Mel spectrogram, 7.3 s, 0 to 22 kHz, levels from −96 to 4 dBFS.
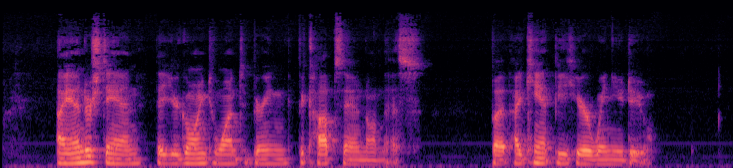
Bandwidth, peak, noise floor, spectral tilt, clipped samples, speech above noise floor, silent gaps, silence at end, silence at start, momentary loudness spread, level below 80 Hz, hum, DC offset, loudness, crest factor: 15 kHz; -8 dBFS; -66 dBFS; -6 dB/octave; under 0.1%; 41 dB; none; 0.8 s; 0.55 s; 12 LU; -56 dBFS; none; under 0.1%; -26 LUFS; 18 dB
